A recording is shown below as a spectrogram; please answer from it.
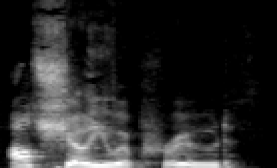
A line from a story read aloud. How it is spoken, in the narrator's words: He growls, voice rough and thick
